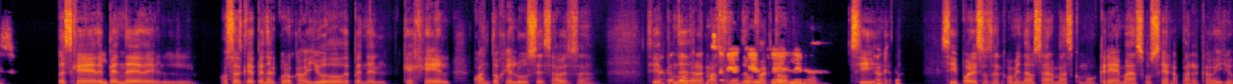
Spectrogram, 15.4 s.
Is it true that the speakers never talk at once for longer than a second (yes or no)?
no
